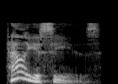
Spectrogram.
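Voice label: "halluces", British English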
